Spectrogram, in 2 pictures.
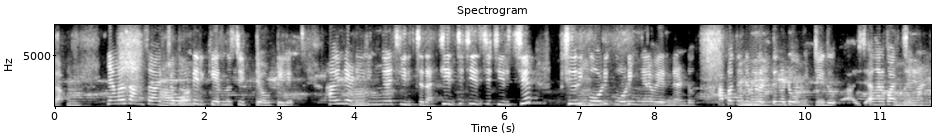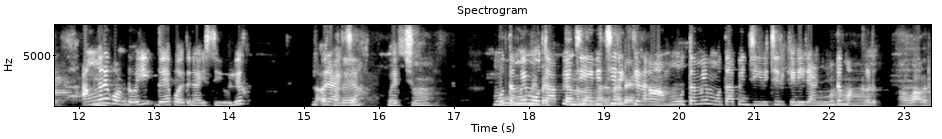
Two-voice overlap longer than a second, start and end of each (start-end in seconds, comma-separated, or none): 17.7-19.4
